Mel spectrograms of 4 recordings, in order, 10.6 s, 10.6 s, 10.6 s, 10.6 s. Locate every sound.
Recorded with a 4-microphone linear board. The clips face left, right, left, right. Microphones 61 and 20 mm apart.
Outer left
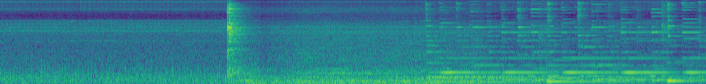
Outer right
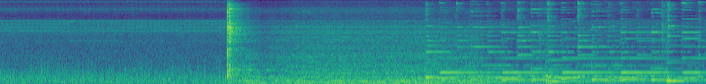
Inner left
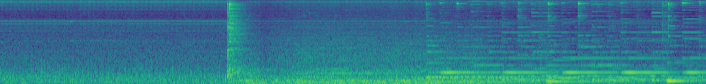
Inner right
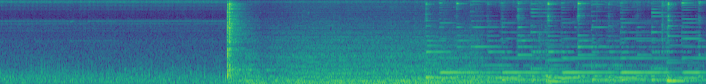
3.4 s a door slam: 65° right (ahead or behind), 1.0 m
6.4 s a guitar: 60° right (ahead or behind), 1.1 m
